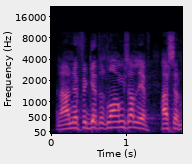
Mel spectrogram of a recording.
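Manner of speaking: ordinary talk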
